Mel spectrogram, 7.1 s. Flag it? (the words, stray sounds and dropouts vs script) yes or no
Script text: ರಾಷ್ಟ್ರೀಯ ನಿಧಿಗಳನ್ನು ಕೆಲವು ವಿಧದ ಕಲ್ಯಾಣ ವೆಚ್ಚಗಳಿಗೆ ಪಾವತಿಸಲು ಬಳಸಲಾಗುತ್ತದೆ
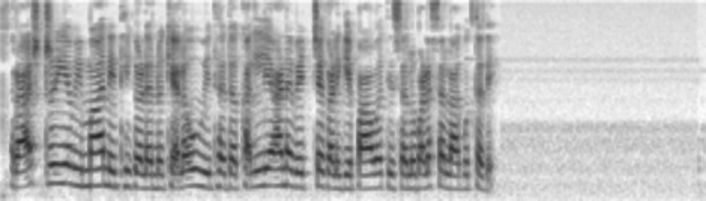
yes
